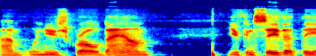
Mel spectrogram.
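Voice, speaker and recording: A man with a Tennessee accent talks at a moderate pace. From Tennessee (Knoxville). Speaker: manufactured housing sales specialist. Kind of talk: webinar presentation. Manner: halting, many fillers.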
